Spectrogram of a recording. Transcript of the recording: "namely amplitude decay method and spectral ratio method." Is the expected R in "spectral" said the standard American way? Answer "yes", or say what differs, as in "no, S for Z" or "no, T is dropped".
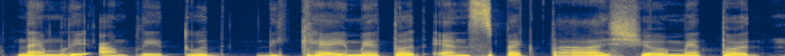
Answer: no, R is dropped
